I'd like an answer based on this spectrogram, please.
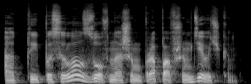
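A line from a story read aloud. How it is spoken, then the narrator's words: Plain. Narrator (Russian): спросил я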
